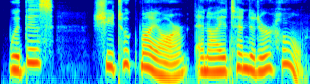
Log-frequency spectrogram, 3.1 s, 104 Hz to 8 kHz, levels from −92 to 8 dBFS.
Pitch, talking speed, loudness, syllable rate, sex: 220 Hz, 210 wpm, -17 LUFS, 5.2 syllables/s, female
